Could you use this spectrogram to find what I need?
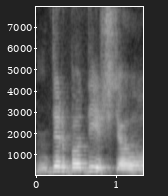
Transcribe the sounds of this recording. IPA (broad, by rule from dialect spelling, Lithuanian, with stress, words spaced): ˈdʲɪrbɐʊ ˈdʲeːsʲt͡ʃʲɛʊ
